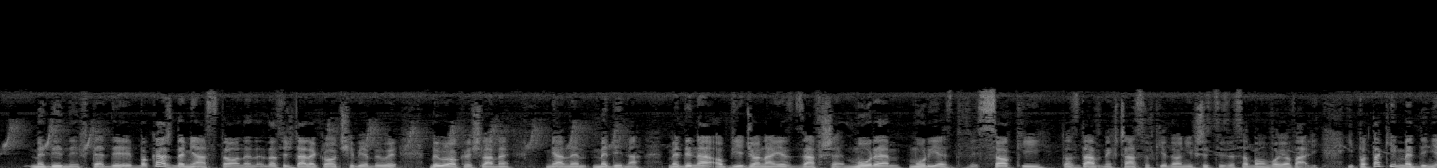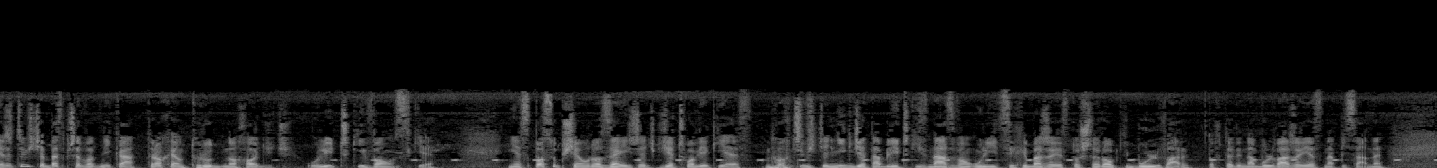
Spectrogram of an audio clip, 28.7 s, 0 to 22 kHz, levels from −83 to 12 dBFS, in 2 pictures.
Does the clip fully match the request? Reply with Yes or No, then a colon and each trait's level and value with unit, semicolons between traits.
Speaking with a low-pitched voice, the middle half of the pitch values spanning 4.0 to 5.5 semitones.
Yes: low, 120 Hz; average, 4.3 semitones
